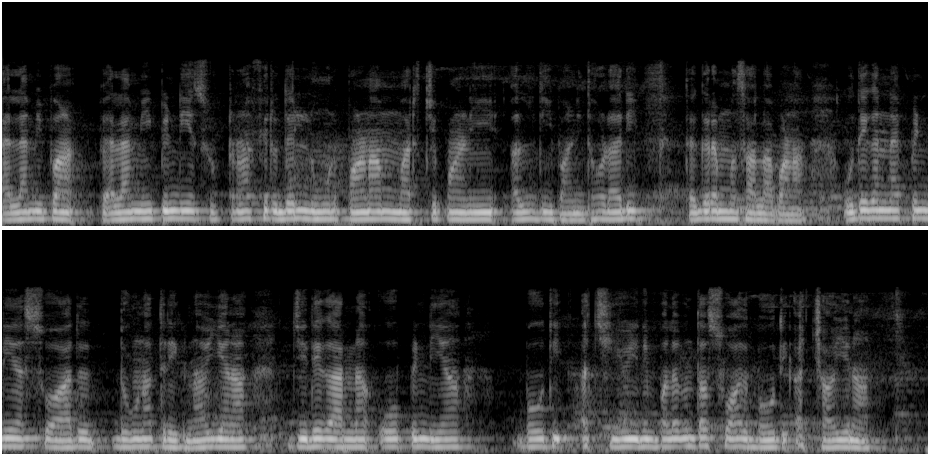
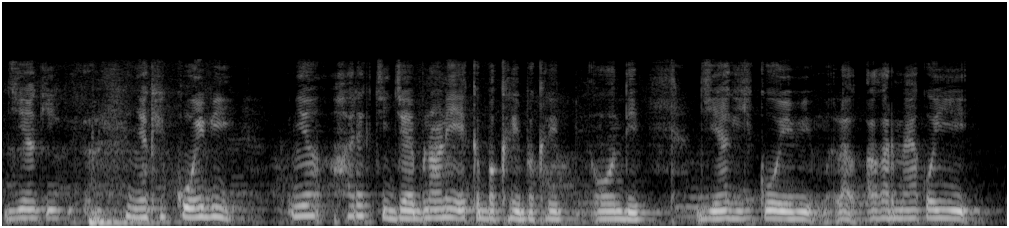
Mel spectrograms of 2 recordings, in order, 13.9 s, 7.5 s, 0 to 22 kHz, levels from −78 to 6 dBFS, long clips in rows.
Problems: none marked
